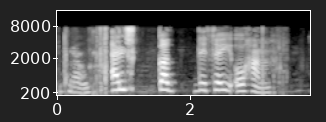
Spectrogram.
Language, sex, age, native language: Icelandic, female, 9, Icelandic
